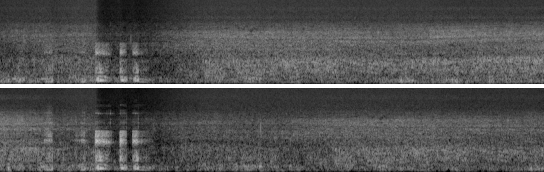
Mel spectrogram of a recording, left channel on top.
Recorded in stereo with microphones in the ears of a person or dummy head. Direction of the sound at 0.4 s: 65° right (ahead or behind).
